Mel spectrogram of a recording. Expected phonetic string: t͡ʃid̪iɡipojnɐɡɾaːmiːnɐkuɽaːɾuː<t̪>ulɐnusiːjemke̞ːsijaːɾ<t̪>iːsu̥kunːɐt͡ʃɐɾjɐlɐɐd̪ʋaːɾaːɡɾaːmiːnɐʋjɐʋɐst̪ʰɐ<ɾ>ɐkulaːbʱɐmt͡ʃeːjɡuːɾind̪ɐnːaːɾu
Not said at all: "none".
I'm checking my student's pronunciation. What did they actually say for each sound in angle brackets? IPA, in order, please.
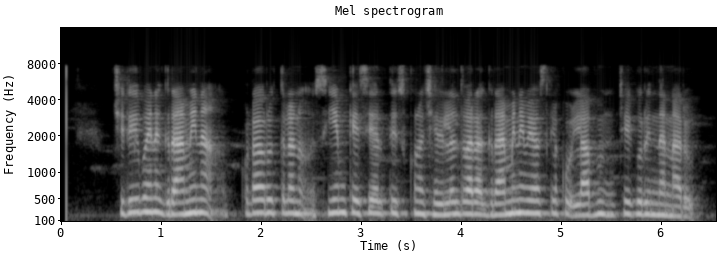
t̪, t̪, l

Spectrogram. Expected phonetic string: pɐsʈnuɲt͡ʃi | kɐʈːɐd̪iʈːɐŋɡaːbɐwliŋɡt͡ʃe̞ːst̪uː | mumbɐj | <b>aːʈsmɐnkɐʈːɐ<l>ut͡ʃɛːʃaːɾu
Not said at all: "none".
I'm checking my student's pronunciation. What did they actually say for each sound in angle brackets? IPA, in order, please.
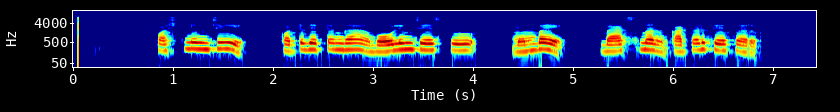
b, ɽ

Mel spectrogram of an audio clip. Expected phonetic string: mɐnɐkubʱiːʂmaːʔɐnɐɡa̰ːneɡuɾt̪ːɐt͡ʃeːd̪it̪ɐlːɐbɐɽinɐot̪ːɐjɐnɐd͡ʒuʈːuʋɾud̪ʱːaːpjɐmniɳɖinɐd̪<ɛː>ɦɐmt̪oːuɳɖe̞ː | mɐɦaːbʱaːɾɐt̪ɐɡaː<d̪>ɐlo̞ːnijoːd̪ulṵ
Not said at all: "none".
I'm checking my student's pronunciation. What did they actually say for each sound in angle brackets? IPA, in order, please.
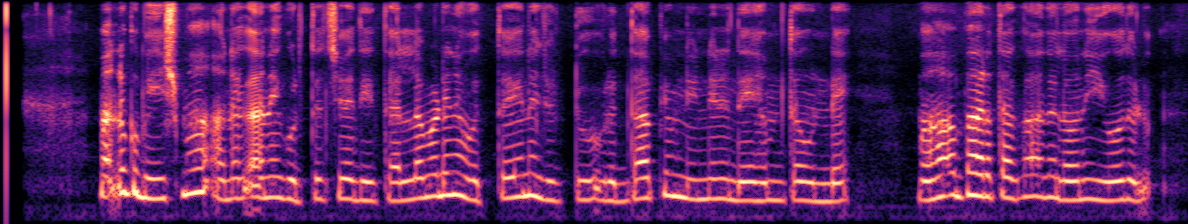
ɛː, d̪

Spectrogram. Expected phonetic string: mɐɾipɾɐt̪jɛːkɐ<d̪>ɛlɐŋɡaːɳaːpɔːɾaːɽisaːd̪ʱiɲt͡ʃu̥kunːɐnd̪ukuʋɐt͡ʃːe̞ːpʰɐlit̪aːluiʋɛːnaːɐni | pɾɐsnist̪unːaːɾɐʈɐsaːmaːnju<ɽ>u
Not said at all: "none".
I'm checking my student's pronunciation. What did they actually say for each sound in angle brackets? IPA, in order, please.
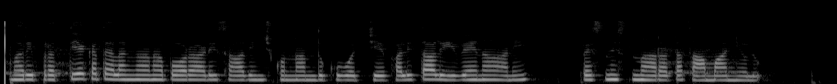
t̪, l

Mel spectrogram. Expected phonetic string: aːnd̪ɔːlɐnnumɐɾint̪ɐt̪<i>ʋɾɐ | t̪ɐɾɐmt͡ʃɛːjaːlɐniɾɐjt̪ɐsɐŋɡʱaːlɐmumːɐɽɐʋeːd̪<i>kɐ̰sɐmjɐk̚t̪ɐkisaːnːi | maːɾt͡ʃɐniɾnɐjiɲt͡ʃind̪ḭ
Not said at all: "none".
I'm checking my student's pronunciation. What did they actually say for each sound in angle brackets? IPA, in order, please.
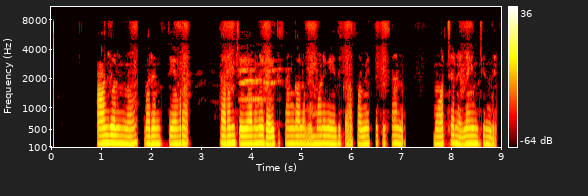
iː, i

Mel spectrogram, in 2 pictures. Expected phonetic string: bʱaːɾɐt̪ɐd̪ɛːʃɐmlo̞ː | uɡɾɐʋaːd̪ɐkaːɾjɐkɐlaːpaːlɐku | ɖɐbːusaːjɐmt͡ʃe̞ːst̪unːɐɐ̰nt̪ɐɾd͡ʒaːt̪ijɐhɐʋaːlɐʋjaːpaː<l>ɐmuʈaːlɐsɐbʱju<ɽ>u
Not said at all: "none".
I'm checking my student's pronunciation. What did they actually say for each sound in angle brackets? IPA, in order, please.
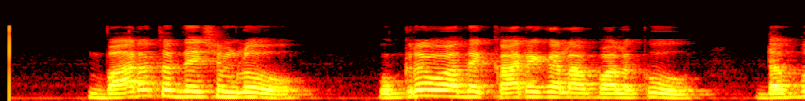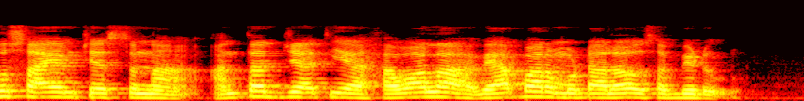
ɾ, ɽ

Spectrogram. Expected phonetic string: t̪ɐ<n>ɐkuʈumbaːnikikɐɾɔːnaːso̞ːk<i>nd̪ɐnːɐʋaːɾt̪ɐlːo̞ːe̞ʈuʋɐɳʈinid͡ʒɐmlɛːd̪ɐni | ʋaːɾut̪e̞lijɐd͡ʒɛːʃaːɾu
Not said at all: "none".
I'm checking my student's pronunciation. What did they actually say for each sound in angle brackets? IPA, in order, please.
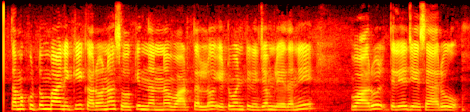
m, i

